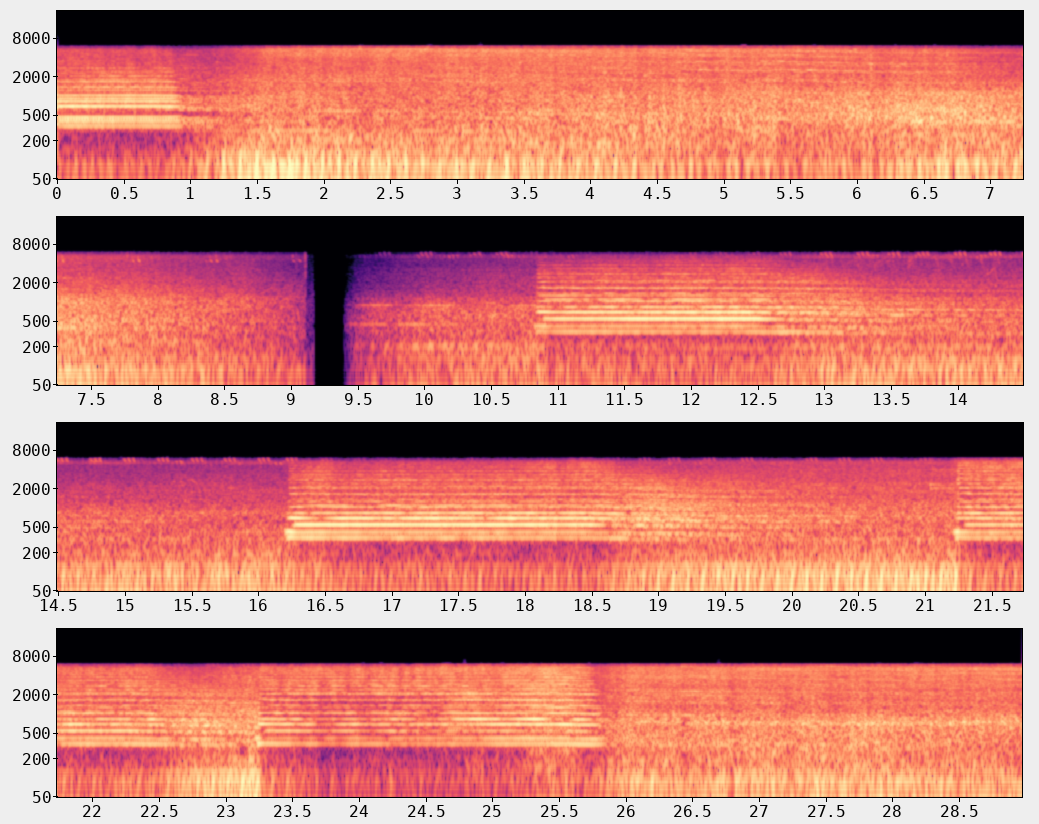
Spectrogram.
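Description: Freight train passing: a locomotive horn chord cuts off about a second in, then the steady rumble of rolling freight cars. After a break, an approaching diesel locomotive sounds four horn blasts, and the train is rumbling past close by near the end.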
